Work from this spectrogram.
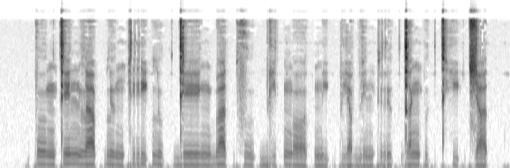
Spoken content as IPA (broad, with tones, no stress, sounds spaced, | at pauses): p oː˧ ŋ t e˥˩ n l a˦˥ p̚ l ɯ˨˩ ŋ k r i˥˩ ʔ l u˨˩ k̚ d eː˧ ŋ b a˥˩ t̚ f u˨˩ ʔ b i˦˥ t̚ ŋ ɔː˨˩ t̚ m i˨˩ ʔ p i˩˦ a̯ b e˩˦ n p r ɯ˦˥ k̚ d a˥˩ ŋ p ɯ˨˩ k̚ tʰ i˦˥ ʔ t͡ɕ a˦˥ t̚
